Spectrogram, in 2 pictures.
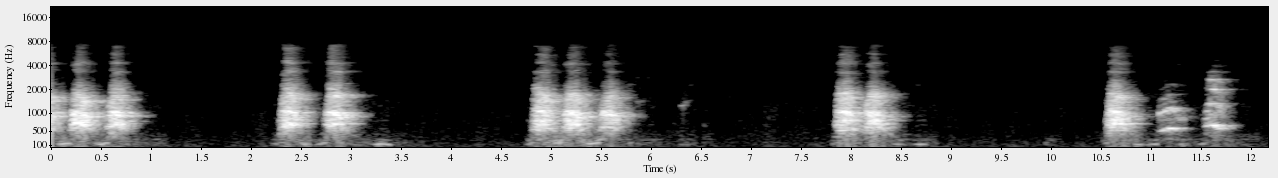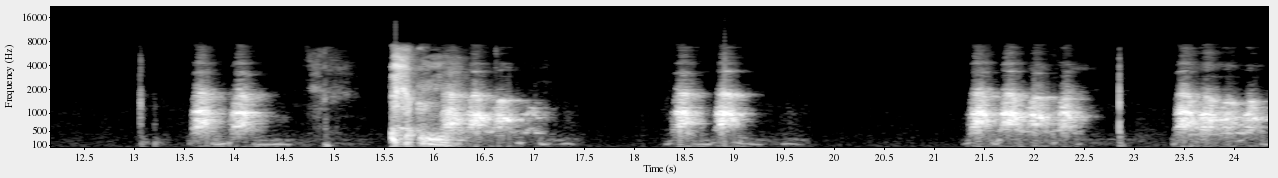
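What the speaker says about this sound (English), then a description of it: "Sorry again for my dog." A dog indoors barks at trick-or-treaters in repeated short bursts, mostly in pairs or small groups separated by silences, loud and close, with one harsher, longer outburst midway.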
